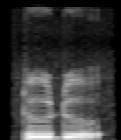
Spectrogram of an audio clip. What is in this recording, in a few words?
"duduk", Indonesian; percakapan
